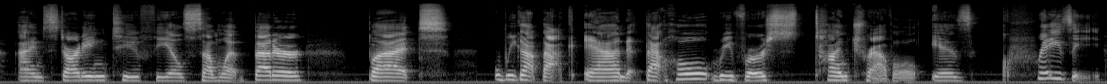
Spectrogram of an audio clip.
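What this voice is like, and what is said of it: Nasal, scratchy sick voice. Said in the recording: “my voice is a little more nasally or a little more scratchy than normal”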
